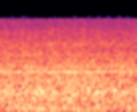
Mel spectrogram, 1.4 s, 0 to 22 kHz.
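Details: 1966 Chrysler Imperial V8, original and mechanically sound, idling with camera under the hood: even, steady rumble, constant pitch, very little vibration, no misses or knocks; healthy idle.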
